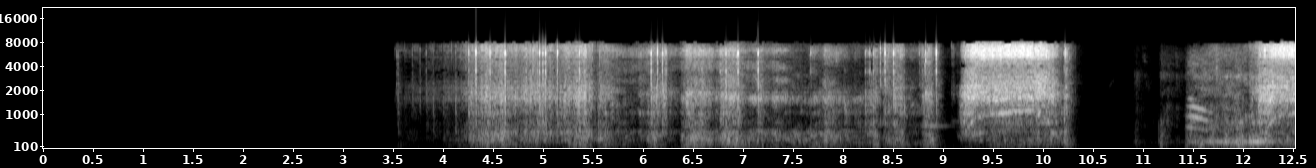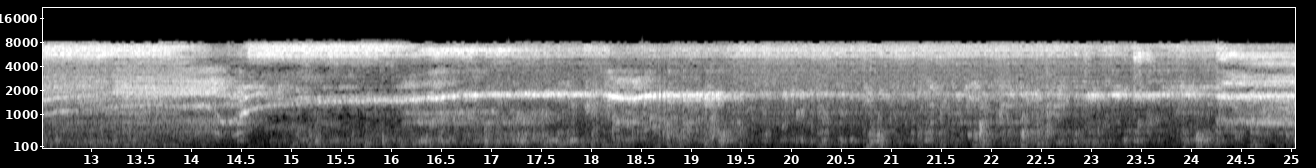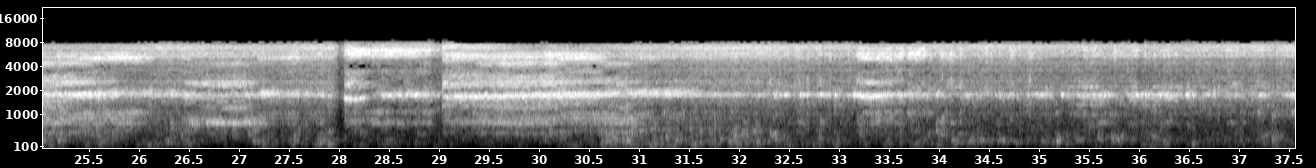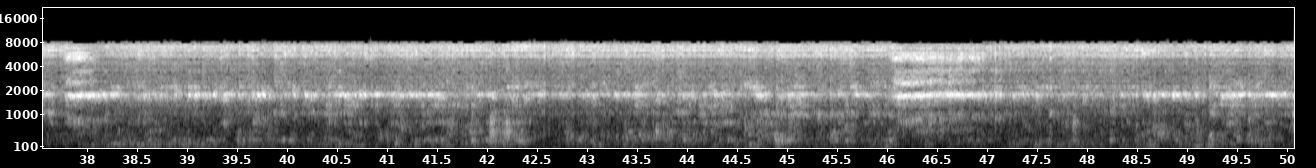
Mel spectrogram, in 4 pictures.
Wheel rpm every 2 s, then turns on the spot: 0, 0, 10, 20, 50, 10, 130, 180, 230, 230, 230, 230, 220, 230, 220, 230, 230, 230, 230, 230, 240, 230, 230, 230, 230.
4-8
